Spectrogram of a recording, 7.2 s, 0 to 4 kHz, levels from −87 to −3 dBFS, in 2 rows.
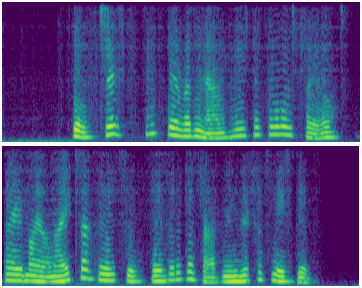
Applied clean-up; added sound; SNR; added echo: neural mask model DeepFilterNet 3.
